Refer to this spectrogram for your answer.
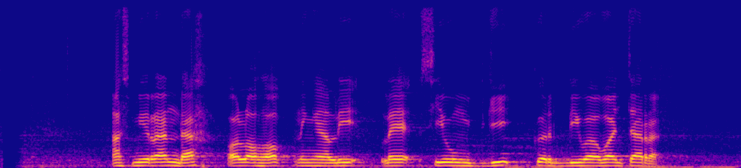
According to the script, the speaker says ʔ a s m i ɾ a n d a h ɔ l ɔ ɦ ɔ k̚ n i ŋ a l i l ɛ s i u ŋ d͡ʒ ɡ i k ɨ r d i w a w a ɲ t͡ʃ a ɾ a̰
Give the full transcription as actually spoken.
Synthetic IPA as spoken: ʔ a s m i ɾ a n d a h ɔ l ɔ ɦ ɔ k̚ n i ŋ a l i l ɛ s i u ŋ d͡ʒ ɡ i k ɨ r d i w a w a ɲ t͡ʃ a ɾ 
